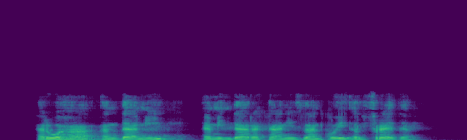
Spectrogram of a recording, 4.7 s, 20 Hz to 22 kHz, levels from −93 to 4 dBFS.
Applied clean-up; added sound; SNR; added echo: neural mask model DeepFilterNet 3.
